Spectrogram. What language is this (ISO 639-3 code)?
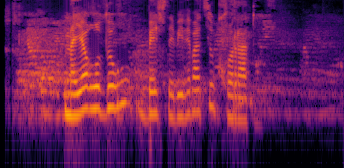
eus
